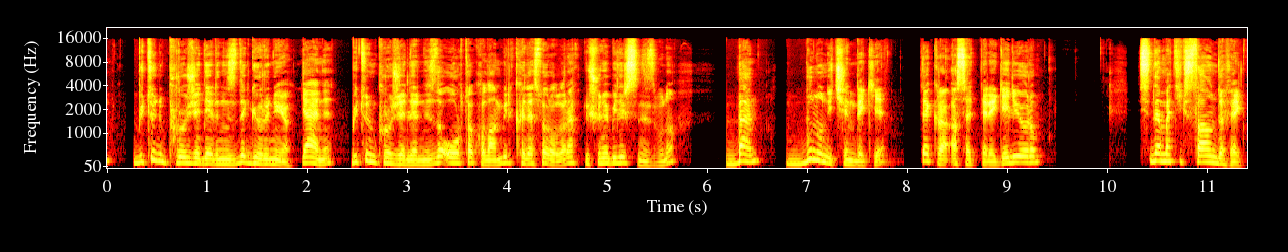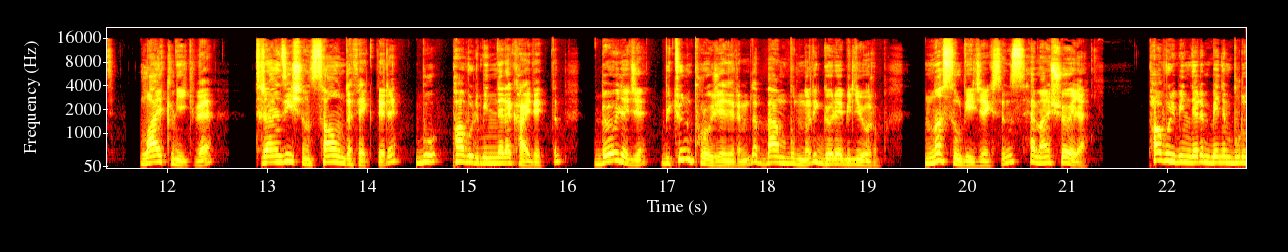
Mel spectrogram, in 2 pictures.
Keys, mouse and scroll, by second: 6.7 click, 8.5 click, 9.7 click, 10.6 click, 11.9 click, 13.0 click, 21.3 click.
